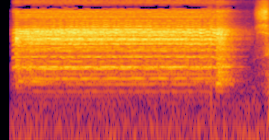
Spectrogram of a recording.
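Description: Intro sting: one sustained electronic musical tone held steady for about a second and a half, then fading out.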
